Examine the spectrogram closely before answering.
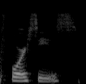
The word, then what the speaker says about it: Phorcys: Is the PH a P or a F? I think it's F, like phone. So I'm gonna call him Phorcys.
